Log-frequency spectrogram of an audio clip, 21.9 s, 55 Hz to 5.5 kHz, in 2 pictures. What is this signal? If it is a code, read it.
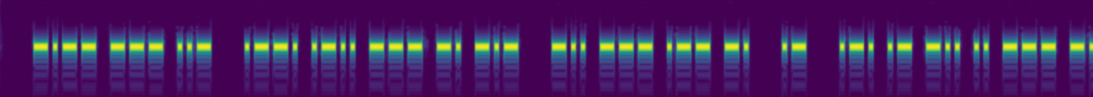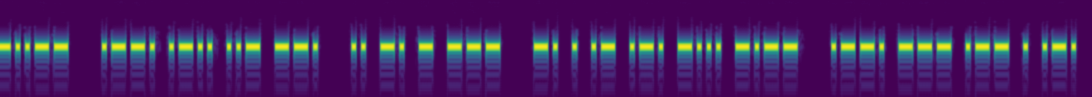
Morse code, heard as a keyed tone, about 25 wpm, 600 Hz. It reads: YOU PLONK DOWN A RADIO, PLUG INTO NEARBY POWER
